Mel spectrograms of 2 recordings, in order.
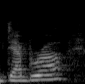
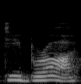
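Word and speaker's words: Debra: am it was scandalous the boys were taking my name deborah which is spelled d-e-b-r-a and saying d-bra and it was scandalous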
